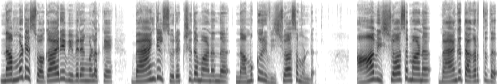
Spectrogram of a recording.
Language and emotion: Malayalam, angry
